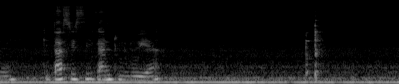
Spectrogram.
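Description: A block of tofu is set down on a plate with a soft tap.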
